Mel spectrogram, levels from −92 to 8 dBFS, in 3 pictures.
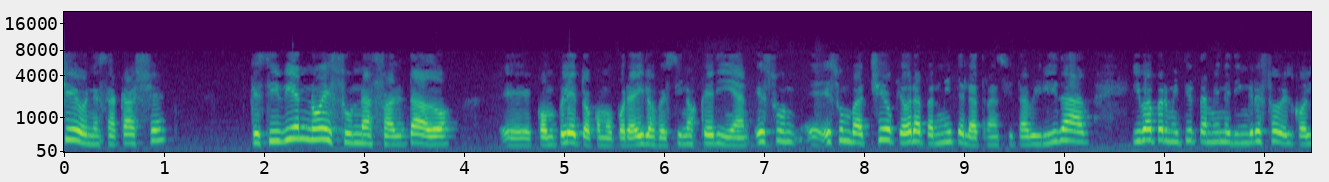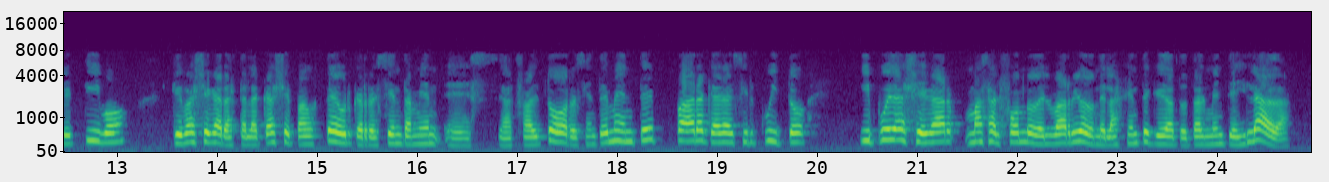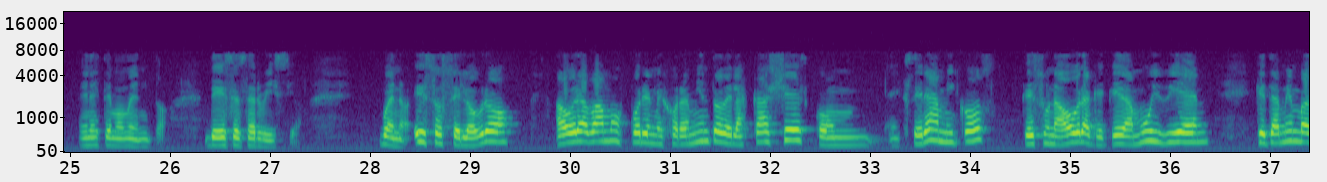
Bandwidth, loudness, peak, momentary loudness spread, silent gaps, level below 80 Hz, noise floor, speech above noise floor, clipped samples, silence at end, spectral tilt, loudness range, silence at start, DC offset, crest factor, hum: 7.4 kHz; -17 LUFS; -2 dBFS; 12 LU; none; -66 dBFS; -62 dBFS; 45 dB; under 0.1%; 0 s; -6.5 dB/octave; 4 LU; 0 s; under 0.1%; 16 dB; none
